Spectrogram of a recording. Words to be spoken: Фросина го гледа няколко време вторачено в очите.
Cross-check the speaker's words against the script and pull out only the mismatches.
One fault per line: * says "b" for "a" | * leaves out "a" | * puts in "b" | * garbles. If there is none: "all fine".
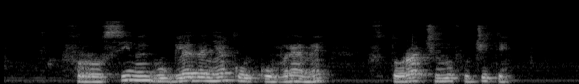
all fine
